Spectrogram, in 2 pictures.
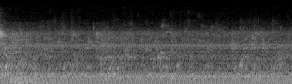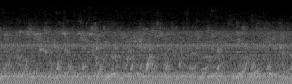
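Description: Aquarium water bubbling and trickling from air-driven sponge filters, over a steady low hum.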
